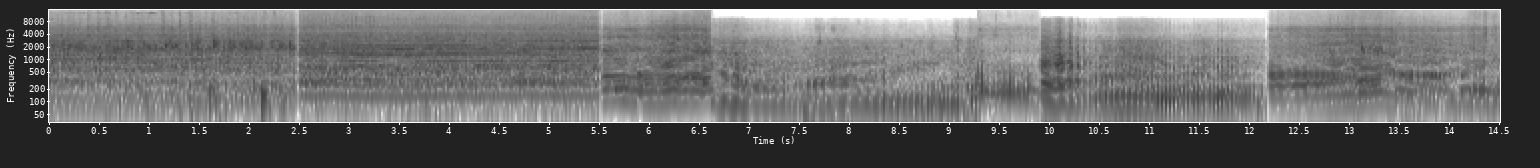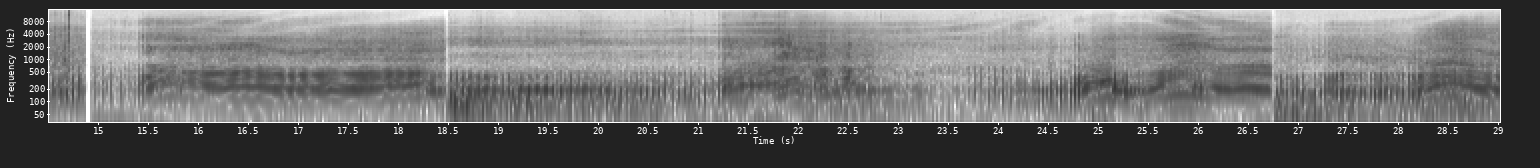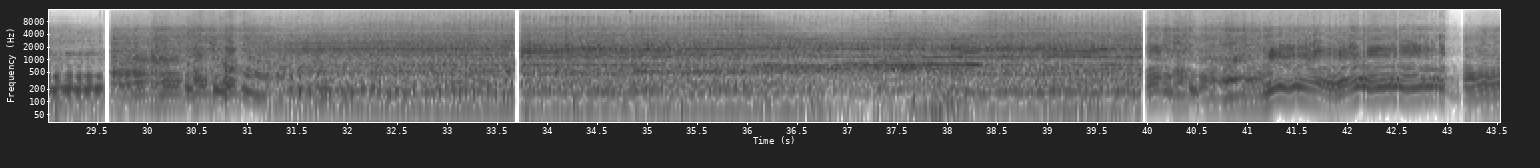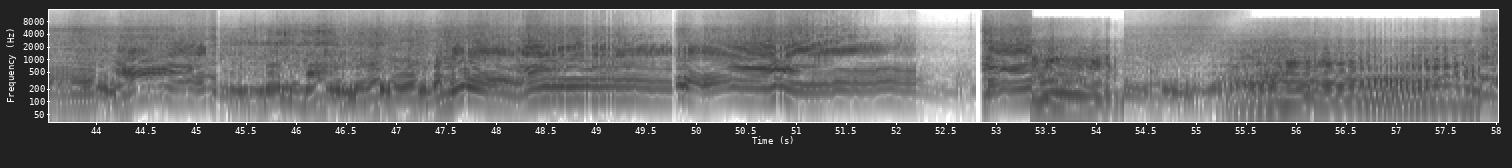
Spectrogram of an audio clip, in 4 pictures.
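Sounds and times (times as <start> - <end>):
tractor engine running steadily: 0.0 - 5.6, 31.1 - 37.1
dirt bike engine revving: 0.0 - 58.0.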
